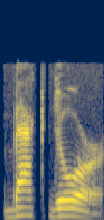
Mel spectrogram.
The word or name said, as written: backdoor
